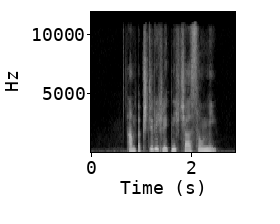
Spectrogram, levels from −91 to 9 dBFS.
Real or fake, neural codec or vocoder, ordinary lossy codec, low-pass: fake; codec, 44.1 kHz, 2.6 kbps, SNAC; AAC, 48 kbps; 10.8 kHz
